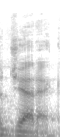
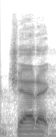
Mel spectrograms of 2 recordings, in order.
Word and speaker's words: JEDEC: think there's a lot of activity, and also JEDEC. I think that's the Could two places. Could you just spell that out?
